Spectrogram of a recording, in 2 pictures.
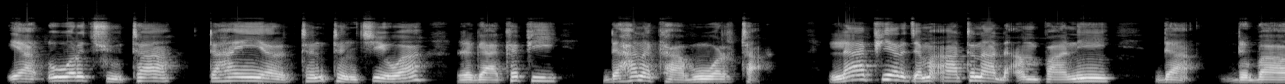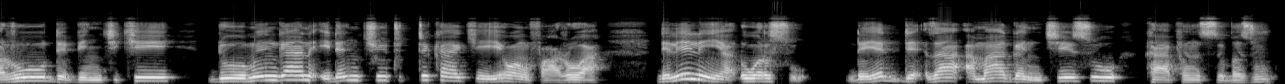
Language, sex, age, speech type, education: Hausa, male, 46-60, spontaneous, tertiary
